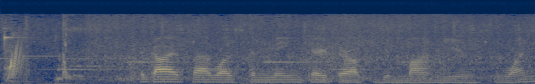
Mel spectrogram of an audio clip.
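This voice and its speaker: A man streaming a game, chatting casually and thinking out loud in a rambling way. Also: fairly low pitch, level tone, slow, loud music behind the voice, low-quality recording. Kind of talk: casual livestream chat while gaming.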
